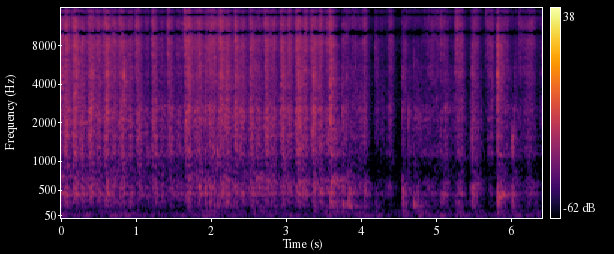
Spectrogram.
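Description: A 24 mm silvertip badger shaving brush working shaving soap into a lather on a three-day stubble: a faint, quick scratchy swishing that thins to a few separate strokes near the end. This is face lathering, with water just added to a lather that was still too dry.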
